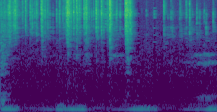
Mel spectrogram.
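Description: Faint clicking and rattling of pearl beads knocking against one another as a pair of pearl-cluster earrings is handled in the fingers: many small, irregular ticks.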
